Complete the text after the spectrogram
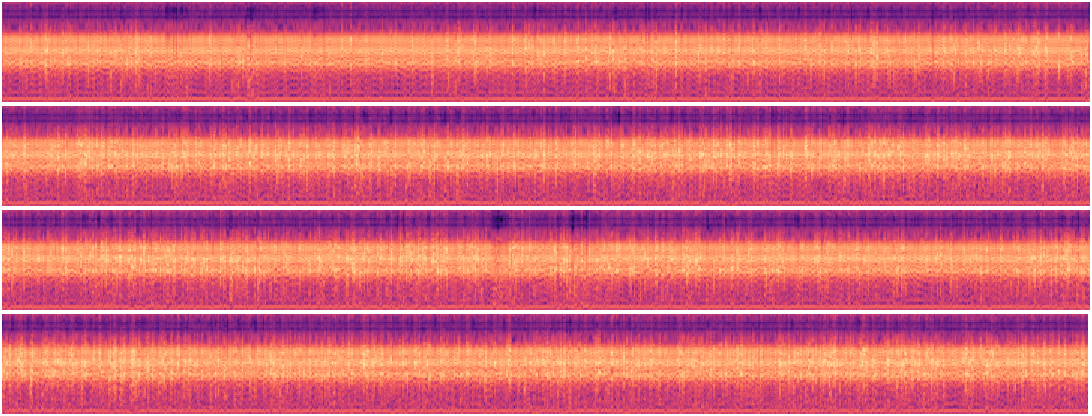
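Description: An engine hums steadily at speed.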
